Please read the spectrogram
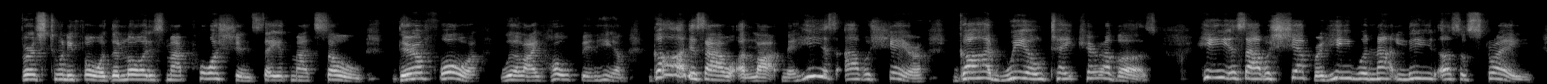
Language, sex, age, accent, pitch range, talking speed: English, female, 40-59, American, 200-255 Hz, 155 wpm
